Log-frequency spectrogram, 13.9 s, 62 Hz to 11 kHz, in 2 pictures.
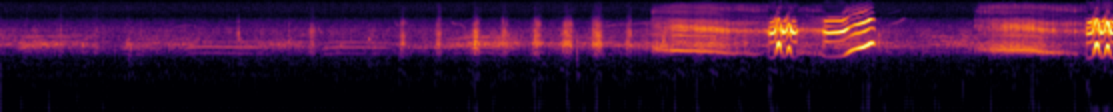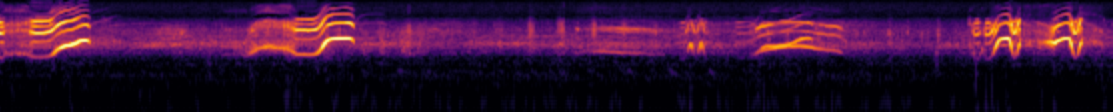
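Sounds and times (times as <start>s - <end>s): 
northern lapwing calling: 0.1s - 13.8s.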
